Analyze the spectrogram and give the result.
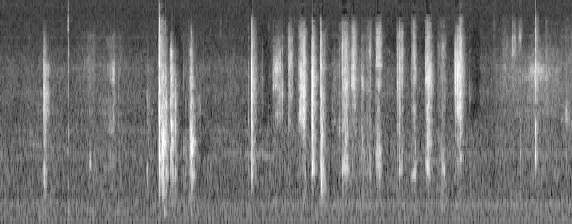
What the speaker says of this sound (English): I'm just going to cut little sections off this in case I need more later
